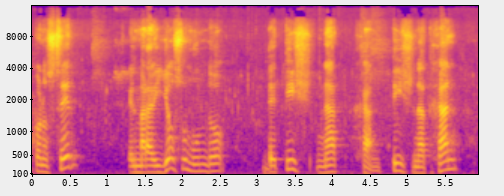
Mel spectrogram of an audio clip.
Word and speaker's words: Thich Nhat Hanh: Se leía como Thich Nhat Hanh o Thich Nhat Hanh. Después supe que en realidad se pronunciaba ese nombre, que es un nombre vietnamita, como Thich Nhat Hanh.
